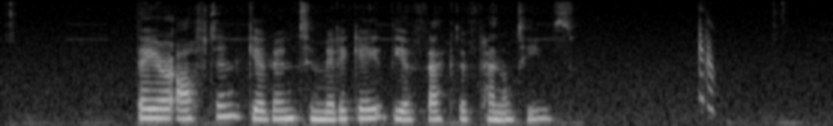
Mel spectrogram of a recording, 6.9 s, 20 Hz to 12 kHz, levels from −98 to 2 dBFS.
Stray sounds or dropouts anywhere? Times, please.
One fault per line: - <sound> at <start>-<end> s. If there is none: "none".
- chirp at 5.8-6.0 s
